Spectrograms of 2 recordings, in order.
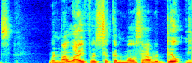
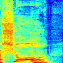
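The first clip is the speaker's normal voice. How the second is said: raised, high shout of the name; calling out a name; 10 semitones higher than usual. Retold or imitated. Mondo calling after his friend, raised high shout. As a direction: hail him from across the room. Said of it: "he called me".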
